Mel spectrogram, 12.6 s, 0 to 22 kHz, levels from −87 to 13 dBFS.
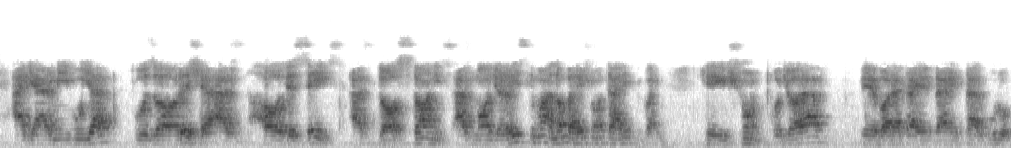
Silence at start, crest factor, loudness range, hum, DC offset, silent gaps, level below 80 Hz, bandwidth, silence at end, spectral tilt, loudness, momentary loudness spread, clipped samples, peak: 0.15 s; 16 dB; 3 LU; none; under 0.1%; none; -64 dBFS; 7.6 kHz; 0 s; -4.5 dB/octave; -20 LUFS; 10 LU; under 0.1%; -4 dBFS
